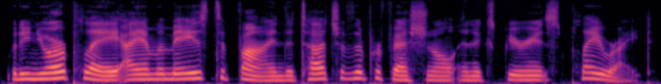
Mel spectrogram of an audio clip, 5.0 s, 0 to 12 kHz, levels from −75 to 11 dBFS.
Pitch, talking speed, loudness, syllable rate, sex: 195 Hz, 205 wpm, -17 LUFS, 5.4 syllables/s, female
